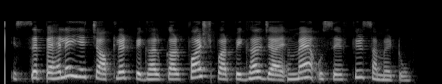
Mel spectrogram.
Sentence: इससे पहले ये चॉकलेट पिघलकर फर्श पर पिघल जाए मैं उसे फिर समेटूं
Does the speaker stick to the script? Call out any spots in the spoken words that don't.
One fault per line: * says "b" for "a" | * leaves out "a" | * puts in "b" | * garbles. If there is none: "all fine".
all fine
